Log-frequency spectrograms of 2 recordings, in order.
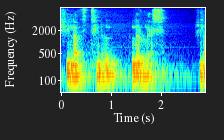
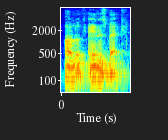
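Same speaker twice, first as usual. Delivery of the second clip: high-pitched imitation of relatives announcing someone; quoted household chatter, voice lifted high; retold family remark; 9 semitones higher, 3 dB louder than usual. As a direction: lightly mimic a relative's exclamation, pitched up high.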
